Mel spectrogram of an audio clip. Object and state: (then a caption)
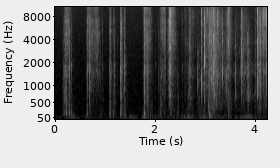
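Plastic chip bag being crinkled and tapped. A full, medium-sized green plastic bag of OLW Dill & Gräslök potato chips is held in both hands and tapped and traced with the fingertips. It gives off bright, crisp crinkling and crackling in quick bursts, with sharp taps scattered through.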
